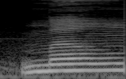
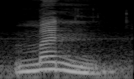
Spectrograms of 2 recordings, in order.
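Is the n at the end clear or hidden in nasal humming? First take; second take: hidden; clear. First: The n is hidden in a nasal hum. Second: The n is fully pronounced with the tongue touching. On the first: The speaker calls it right. "jangan bunyikan nun tu" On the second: The speaker calls it wrong. "kalau kita bersentuh, maksudnya kita sebut dengan nun"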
